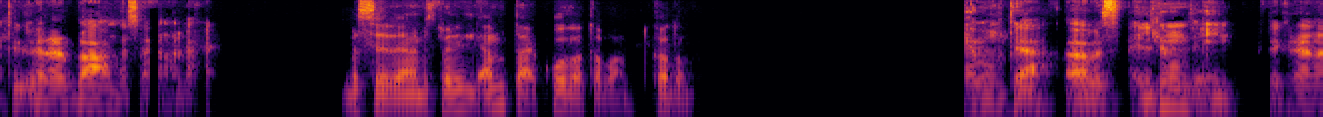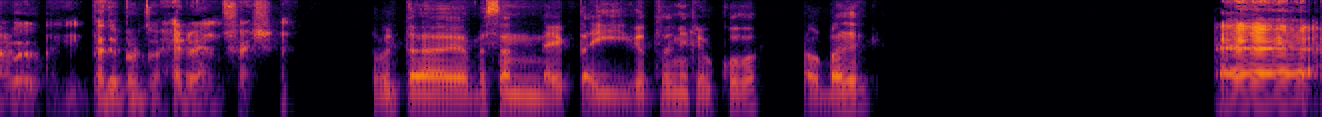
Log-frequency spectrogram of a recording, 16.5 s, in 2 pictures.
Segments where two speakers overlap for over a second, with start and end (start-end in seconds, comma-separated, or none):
none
